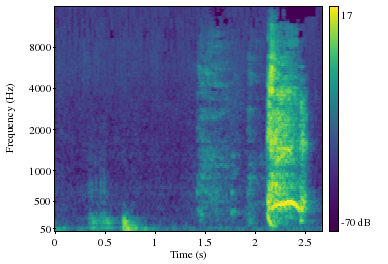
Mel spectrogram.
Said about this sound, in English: Please excuse all my coughing today.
